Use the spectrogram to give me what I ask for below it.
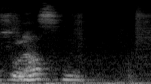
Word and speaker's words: solins: L'église Saint-Martin, 10 000 euros pour les Solins, c'est comme ça que ça se prononce, Solins, et les études, donc 10 000 euros.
